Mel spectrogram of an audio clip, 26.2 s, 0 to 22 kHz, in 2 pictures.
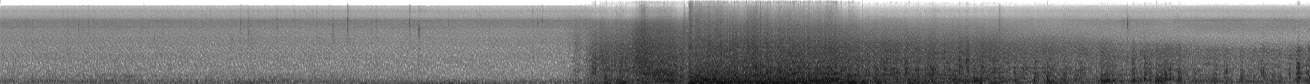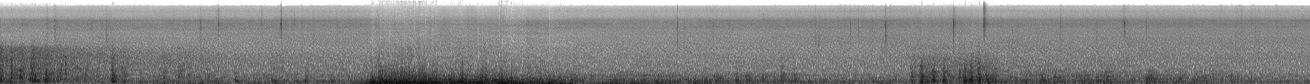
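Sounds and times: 
approaching thunderstorm: 5.7s - 26.1s.

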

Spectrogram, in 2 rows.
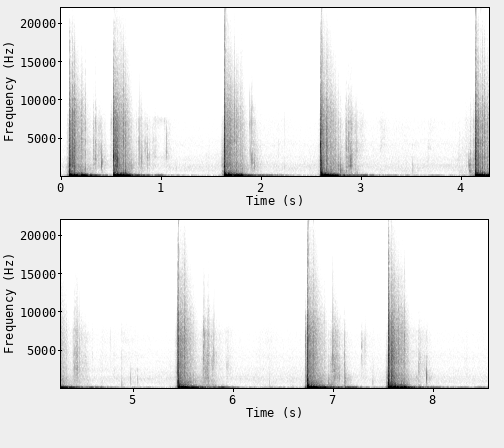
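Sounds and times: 
heavy greasy thuds: 0.0s - 1.0s, 1.6s - 2.0s, 2.6s - 3.0s, 4.1s - 4.6s, 5.4s - 5.9s, 6.8s - 7.9s.

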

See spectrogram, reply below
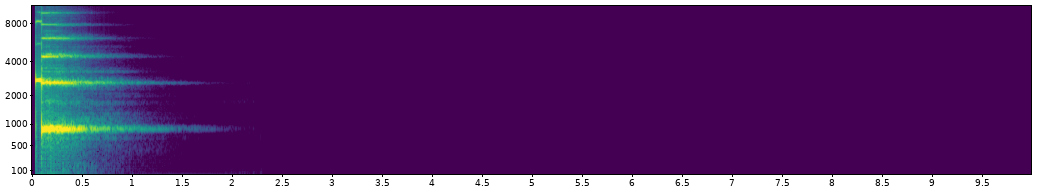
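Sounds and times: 
lo-fi game item pickup sound: 0.0s - 0.9s.

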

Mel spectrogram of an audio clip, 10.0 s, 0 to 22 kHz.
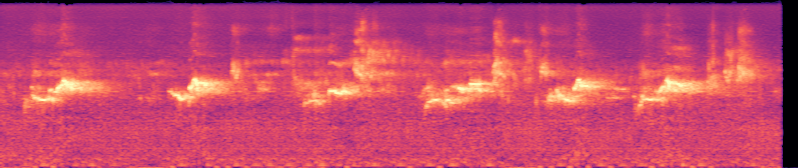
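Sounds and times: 
birds chirping in a forest: 0.0s - 9.8s.

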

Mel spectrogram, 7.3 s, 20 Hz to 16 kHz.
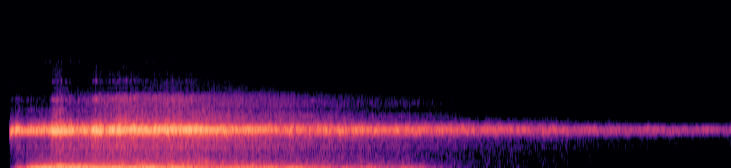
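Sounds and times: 
nuclear submarine interior: 0.1s - 4.3s.

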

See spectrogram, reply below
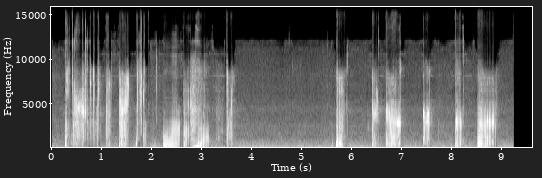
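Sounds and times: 
big rumbly wet farts: 0.3s - 3.7s, 5.7s - 9.0s.

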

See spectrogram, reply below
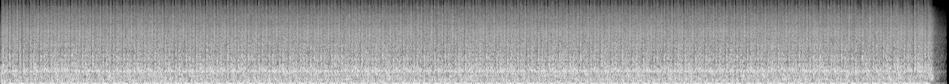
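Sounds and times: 
gun: 0.0s - 9.4s.

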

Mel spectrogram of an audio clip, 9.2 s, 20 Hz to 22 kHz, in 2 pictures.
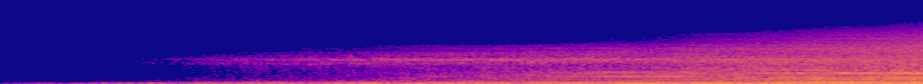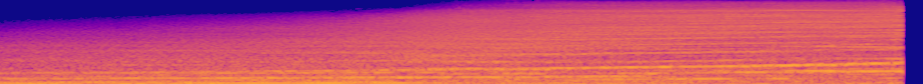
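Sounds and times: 
action trailer riser: 2.8s - 9.2s.

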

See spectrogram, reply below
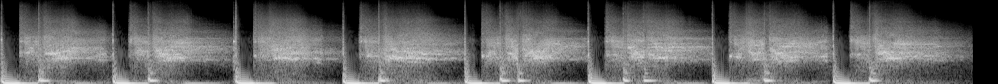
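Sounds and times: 
distorted VHS post-apocalyptic rave music: 0.0s - 9.7s.

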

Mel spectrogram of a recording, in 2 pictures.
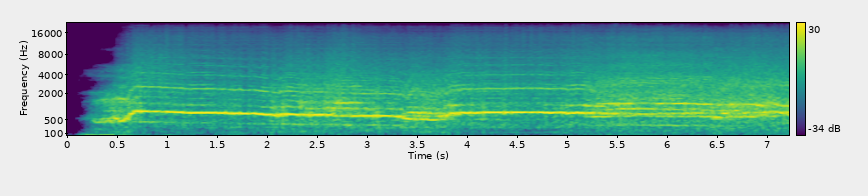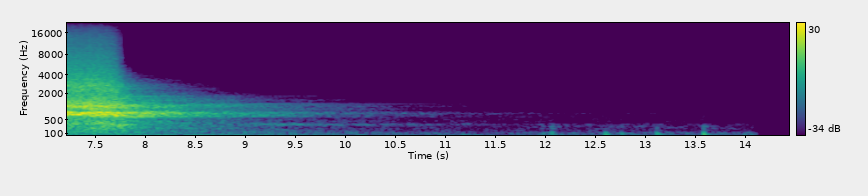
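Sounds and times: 
frantic screaming in agony: 0.2s - 8.4s.

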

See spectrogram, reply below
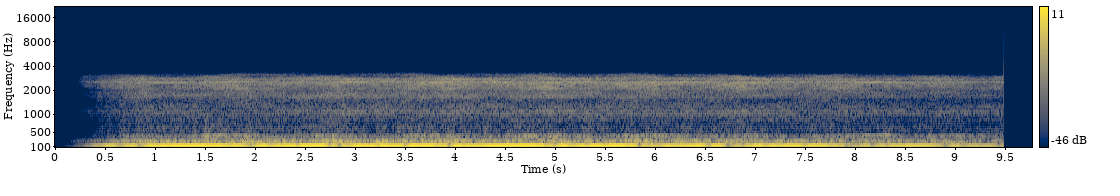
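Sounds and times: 
dark dungeon drone: 0.0s - 9.5s.

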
